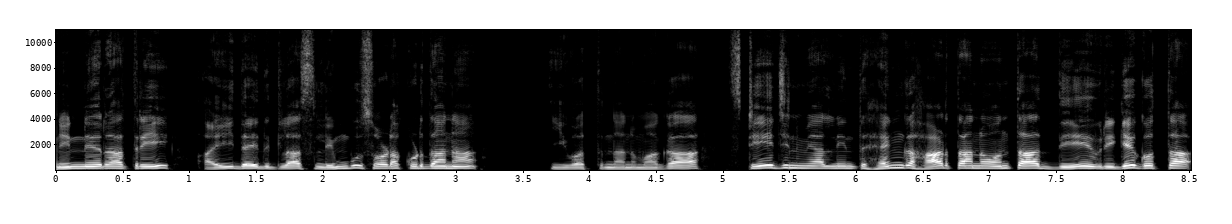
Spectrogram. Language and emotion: Kannada, fearful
